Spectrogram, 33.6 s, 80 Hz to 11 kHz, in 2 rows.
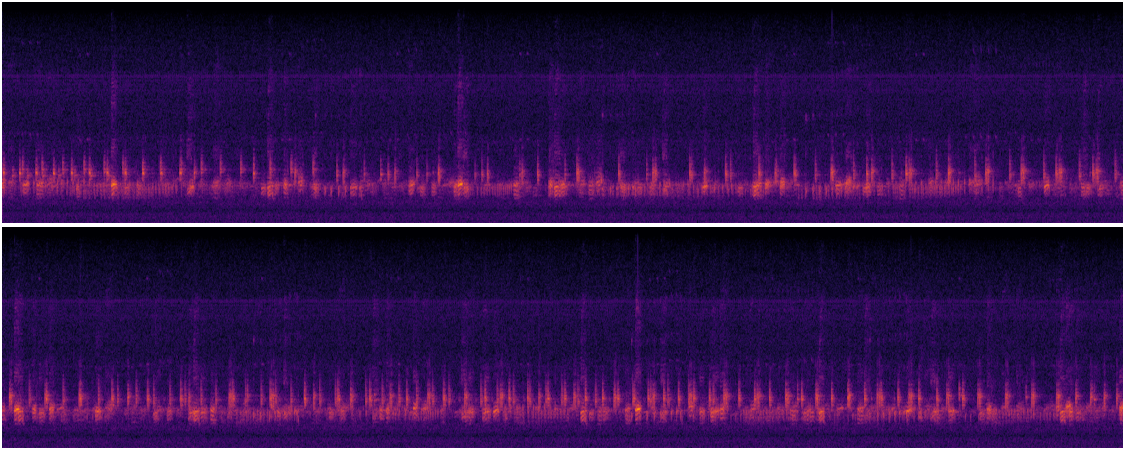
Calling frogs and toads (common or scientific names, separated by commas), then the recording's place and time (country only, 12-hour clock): Bischoff's tree frog, Cochran's lime tree frog
Brazil, 12:45am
